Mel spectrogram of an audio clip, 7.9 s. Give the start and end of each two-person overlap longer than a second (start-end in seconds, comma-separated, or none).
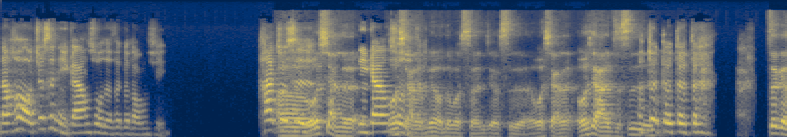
2.7-4.5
